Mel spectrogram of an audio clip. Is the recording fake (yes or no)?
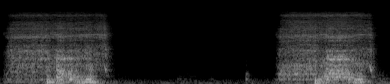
no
